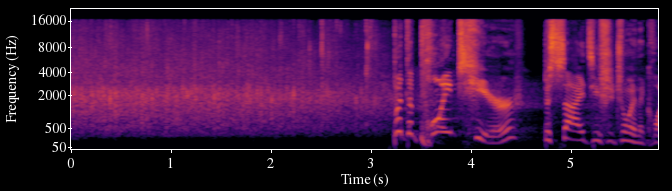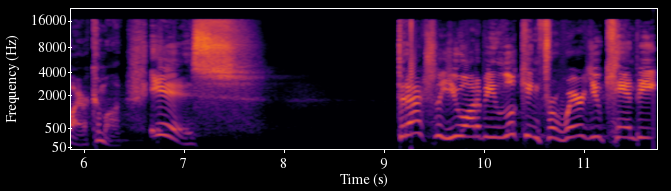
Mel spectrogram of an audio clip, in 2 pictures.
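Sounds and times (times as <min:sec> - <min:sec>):
audience applause: 0:00.0 - 0:03.3
speech: 0:03.3 - 0:07.8, 0:09.2 - 0:11.7.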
